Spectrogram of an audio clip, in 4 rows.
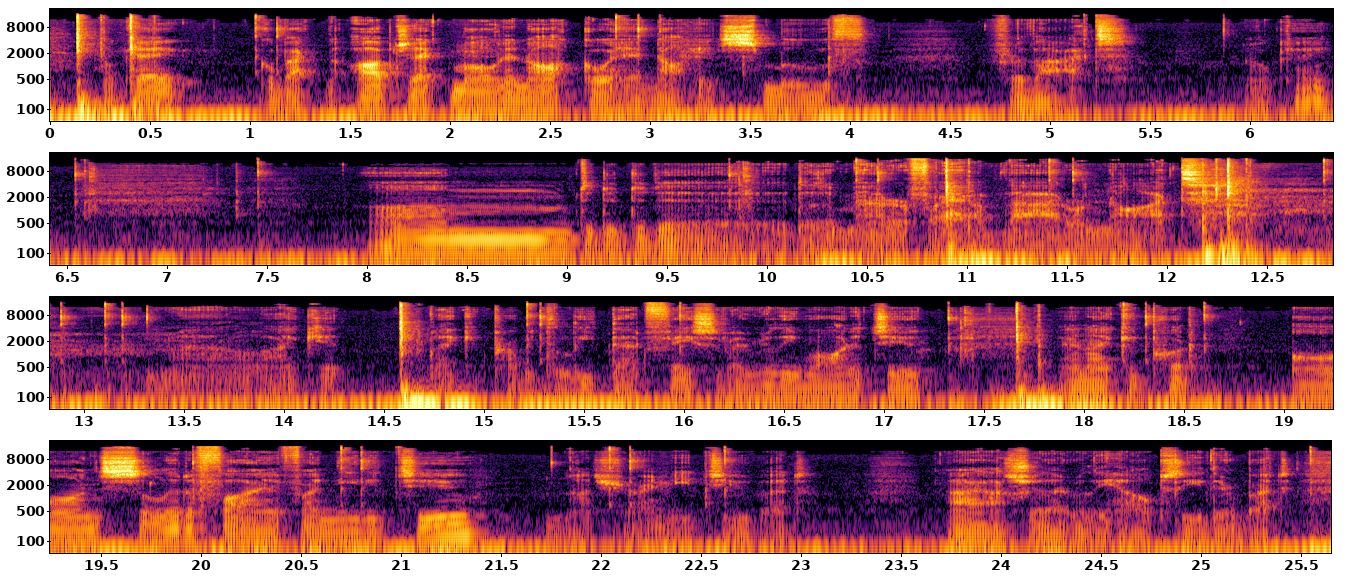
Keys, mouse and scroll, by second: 0.1 a, 0.3 Tab, 2.8-4.6 drag, 10.9 Tab, 12.3 ctrl+Tab, 14.5 x, 17.6 Tab, 24.4-25.5 middle drag.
